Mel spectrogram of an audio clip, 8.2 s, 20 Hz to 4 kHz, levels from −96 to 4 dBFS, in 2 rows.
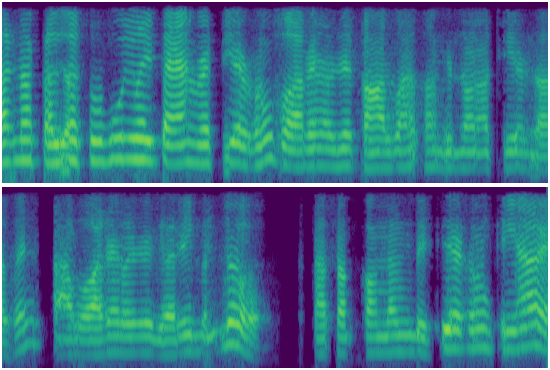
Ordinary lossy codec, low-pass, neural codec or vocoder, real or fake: AAC, 24 kbps; 3.6 kHz; codec, 16 kHz in and 24 kHz out, 0.6 kbps, FireRedTTS-2 codec; fake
